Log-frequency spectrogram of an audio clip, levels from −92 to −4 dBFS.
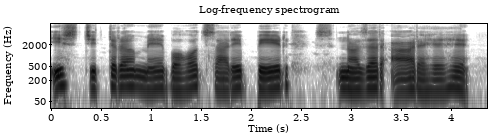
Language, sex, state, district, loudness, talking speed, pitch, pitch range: Hindi, male, Assam, Kamrup Metropolitan, -15 LUFS, 135 wpm, 115 Hz, 110-125 Hz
